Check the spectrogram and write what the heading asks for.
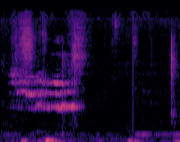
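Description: A cat meows once, a short call of under a second, over soft rubbing of a wax pastel stick on paper.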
